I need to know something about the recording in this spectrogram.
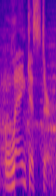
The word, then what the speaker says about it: Lancaster: It's pronounced Lancaster.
